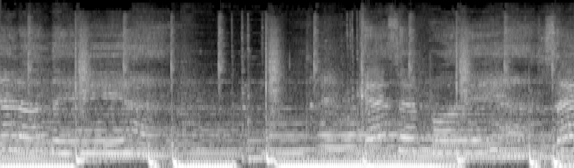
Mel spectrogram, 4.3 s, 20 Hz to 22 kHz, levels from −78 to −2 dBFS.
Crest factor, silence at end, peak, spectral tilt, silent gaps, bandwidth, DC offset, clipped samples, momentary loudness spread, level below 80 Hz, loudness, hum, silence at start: 8 dB; 0 s; 0 dBFS; -5.5 dB/octave; none; 16.5 kHz; under 0.1%; 0.8%; 5 LU; -10 dBFS; -11 LUFS; none; 0 s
